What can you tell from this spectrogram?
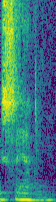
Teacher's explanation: I think in other languages the L is pronounced, other languages which have a similar word. But in English, the L we don't say it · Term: silent L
